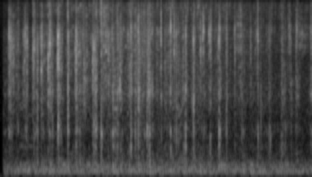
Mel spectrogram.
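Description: Galloping horse hooves as the jingle for a quiz segment, a loud, rapid clip-clop drumming in a steady, even rhythm that keeps going without a break.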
